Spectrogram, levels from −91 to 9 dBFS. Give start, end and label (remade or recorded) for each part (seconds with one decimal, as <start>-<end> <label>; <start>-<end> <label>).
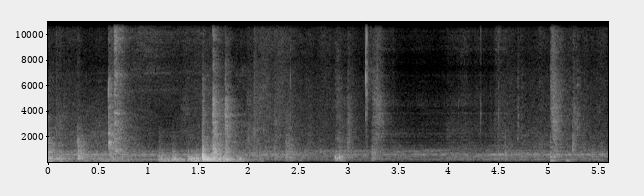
0.0-3.3 recorded; 3.3-4.6 remade; 4.6-5.6 recorded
